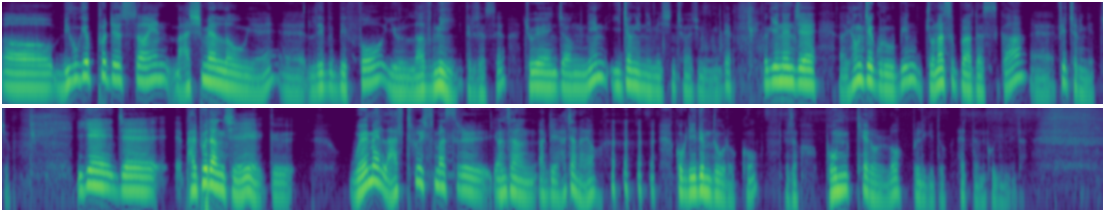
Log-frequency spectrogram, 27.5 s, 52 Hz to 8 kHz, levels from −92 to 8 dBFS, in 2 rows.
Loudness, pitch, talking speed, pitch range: -25 LUFS, 130 Hz, 290 characters per minute, 110-150 Hz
